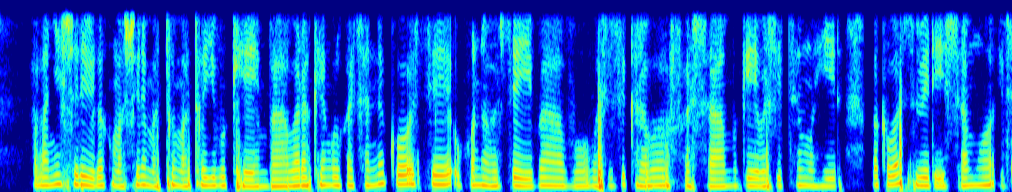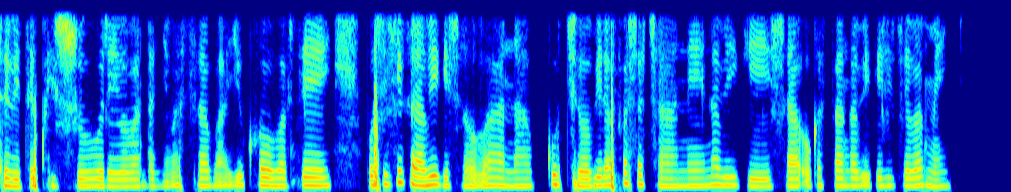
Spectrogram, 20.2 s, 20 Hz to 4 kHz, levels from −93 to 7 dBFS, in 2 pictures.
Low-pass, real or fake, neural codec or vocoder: 3.6 kHz; real; none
